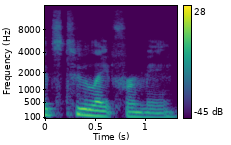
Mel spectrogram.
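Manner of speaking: acted, hushed, low, almost sorrowful quiet voice. Retelling a movie scene, repeating a character's line in an imitated sad, quiet way. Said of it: "He said it almost like sadly".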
